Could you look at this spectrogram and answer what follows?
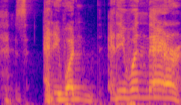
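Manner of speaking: very high, rasping wizard voice, pitched way up. Narrating a voice calling from behind a magically shut door, raspy Merlin voice. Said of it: "a raspy Merlin's voice".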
